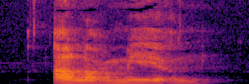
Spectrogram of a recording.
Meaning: 1. to alarm, bring in a state of alert, warn, notably by means of an alarm signal 2. to alarm, disquiet, disturb
- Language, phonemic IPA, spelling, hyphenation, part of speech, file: Dutch, /aːlɑrˈmeːrə(n)/, alarmeren, alar‧me‧ren, verb, Nl-alarmeren.ogg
